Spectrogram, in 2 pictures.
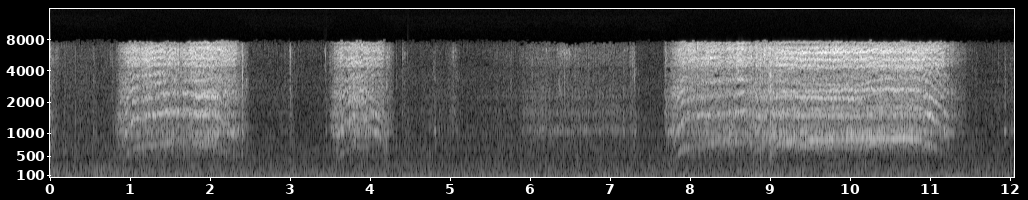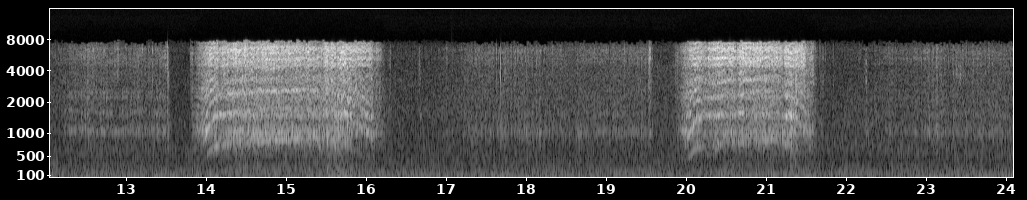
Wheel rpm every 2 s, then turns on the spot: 100, 50, 20, 30, 200, 120, 30, 170, 10, 30, 120, 10.
4-6 16-18 20-24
